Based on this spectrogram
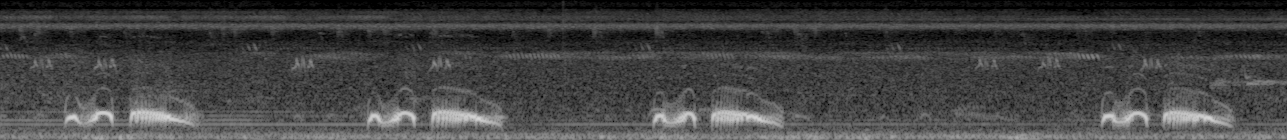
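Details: Spotted dove calling a rival, played to lure other doves: four phrases, each two short curling coos then a longer descending hoarse coo, spaced roughly two to three seconds apart over steady background hum.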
